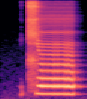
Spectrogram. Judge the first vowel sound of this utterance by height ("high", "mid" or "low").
mid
